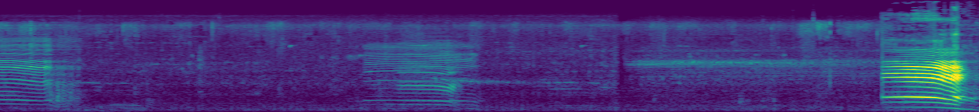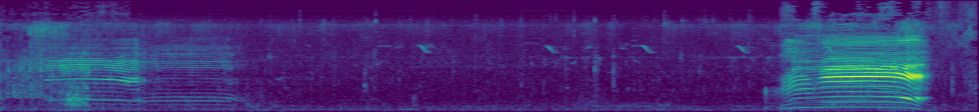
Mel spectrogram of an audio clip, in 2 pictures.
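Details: Tame female cows in a group on the road moo at intervals of a few seconds, each call short and harmonic, with louder bellows sliding downward in pitch and quiet gaps between.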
